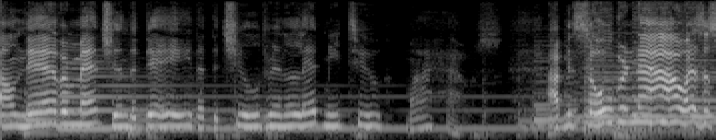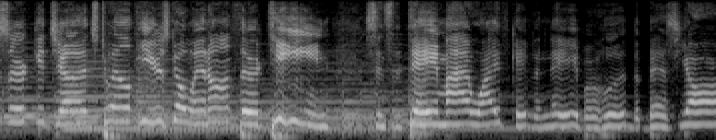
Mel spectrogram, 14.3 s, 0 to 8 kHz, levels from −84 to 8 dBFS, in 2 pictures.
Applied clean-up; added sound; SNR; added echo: none; Wind instrument, woodwind instrument; 18 dB; reverberation time 0.3 s.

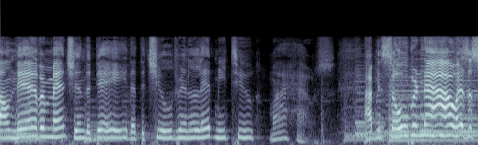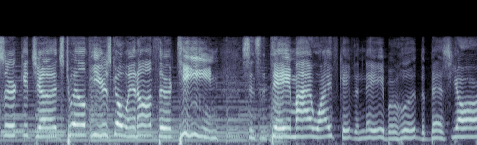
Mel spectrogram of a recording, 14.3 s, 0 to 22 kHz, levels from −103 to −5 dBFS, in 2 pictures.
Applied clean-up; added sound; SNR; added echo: none; none; none; none.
